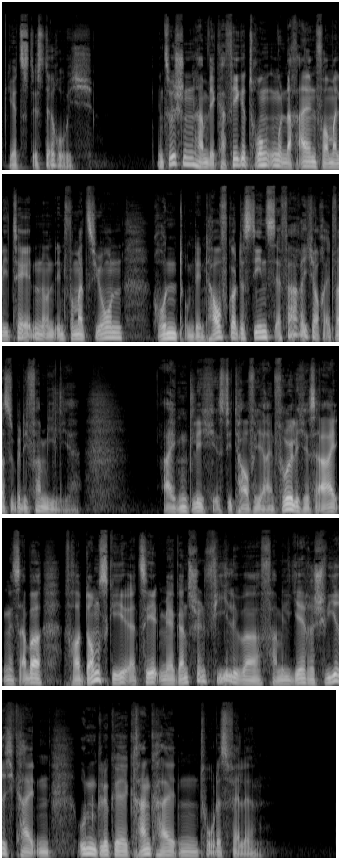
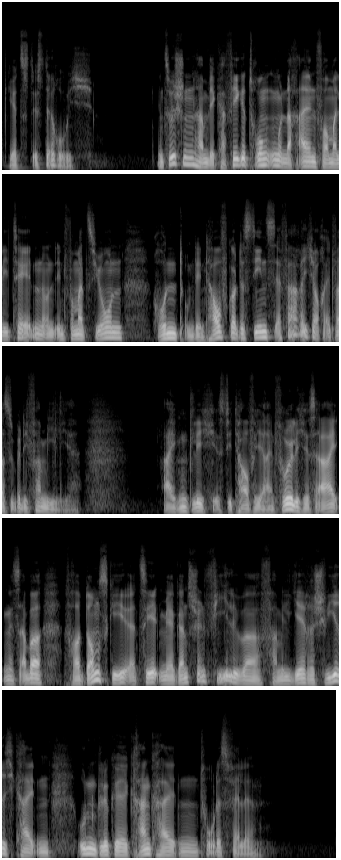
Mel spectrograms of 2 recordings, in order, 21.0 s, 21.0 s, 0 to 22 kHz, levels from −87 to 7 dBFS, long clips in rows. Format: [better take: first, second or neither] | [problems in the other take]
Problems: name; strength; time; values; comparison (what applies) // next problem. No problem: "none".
first | muffled; slightly; fading above 2.5 kHz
